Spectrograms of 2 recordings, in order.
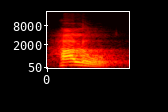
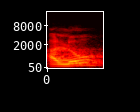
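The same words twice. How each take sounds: First: The word starts with an audible breathy H sound. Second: The word starts with a vowel, no H sound. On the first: The speaker calls it right. "on prononce le H" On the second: The speaker calls it wrong. "C'est pas hallo"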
